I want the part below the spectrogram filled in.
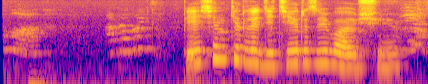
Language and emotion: Russian, neutral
